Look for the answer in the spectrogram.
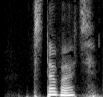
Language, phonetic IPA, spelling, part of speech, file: Russian, [fstɐˈvatʲ], вставать, verb, Ru-вставать.ogg
- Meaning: 1. to stand up, to get up, to rise 2. to rise (of the sun) 3. to arise, to come up (of a question)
